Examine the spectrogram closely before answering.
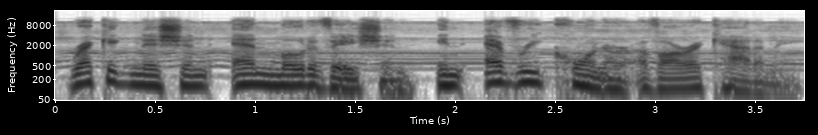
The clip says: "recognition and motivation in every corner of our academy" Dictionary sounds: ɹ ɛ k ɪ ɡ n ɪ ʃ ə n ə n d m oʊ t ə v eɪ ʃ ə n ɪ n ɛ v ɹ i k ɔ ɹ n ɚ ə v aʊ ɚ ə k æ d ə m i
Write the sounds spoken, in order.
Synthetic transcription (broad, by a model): ɹ ɛ k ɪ ɡ n ɪ ʃ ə n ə n m oʊ t ə v eɪ ʃ ə n ɪ n ɛ v ɹ i k ɔ ɹ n ɚ ə v aʊ ɚ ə k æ d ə m i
